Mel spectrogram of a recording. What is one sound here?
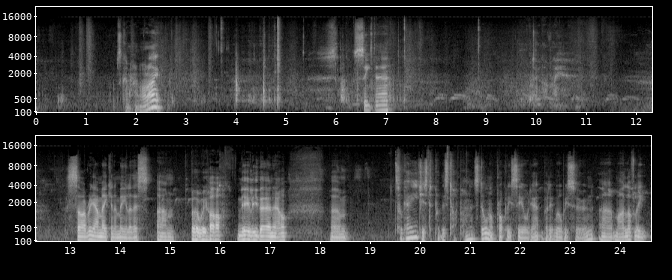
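Small metal toy parts click and rattle as they are handled.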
